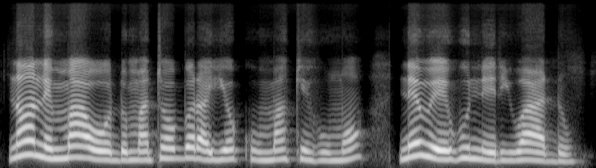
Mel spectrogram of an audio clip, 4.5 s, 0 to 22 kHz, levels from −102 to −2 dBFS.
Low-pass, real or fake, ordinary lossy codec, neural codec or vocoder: 19.8 kHz; fake; none; autoencoder, 48 kHz, 32 numbers a frame, DAC-VAE, trained on Japanese speech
